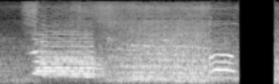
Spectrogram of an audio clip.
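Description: Train horn sounding one long, steady blast about half a second in, followed by the loud, even noise of the train running along the rails, which cuts off abruptly shortly before the end.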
